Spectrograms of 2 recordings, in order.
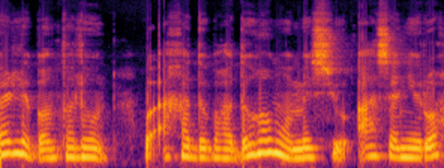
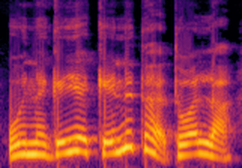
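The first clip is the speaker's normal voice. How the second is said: ordinary delivery, nothing marked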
